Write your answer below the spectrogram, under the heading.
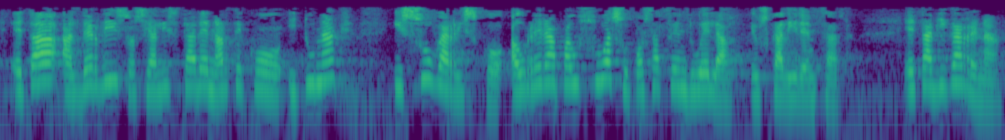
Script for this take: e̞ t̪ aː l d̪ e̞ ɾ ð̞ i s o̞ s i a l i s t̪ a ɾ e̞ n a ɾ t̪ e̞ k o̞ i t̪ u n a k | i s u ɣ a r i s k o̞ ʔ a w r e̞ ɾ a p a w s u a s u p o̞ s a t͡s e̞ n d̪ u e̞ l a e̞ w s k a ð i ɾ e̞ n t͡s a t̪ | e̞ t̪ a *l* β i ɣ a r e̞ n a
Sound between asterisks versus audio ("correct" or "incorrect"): incorrect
